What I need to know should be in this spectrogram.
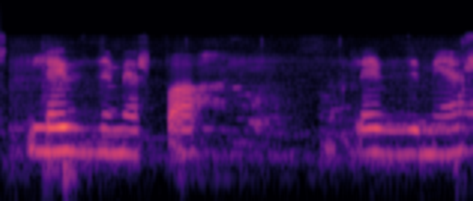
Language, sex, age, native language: Icelandic, female, 9, Icelandic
